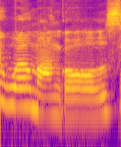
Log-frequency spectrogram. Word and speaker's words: WoMonGoals: First, we say "Whoa, Mongols." – Whoa, Mongols.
